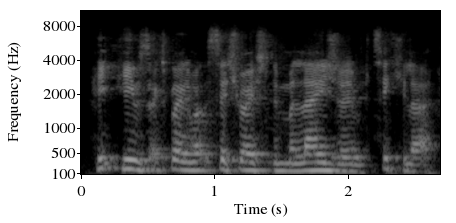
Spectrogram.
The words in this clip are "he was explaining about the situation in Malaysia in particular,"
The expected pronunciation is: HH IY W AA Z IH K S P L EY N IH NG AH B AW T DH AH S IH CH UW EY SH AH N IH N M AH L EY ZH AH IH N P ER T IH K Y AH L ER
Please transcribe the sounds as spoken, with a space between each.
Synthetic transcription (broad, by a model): HH IY W AA Z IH K S P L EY IH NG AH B AW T DH AH S IH CH UW EY SH AH N IH N M AH L EY ZH AH IH N P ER T IH K Y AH L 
